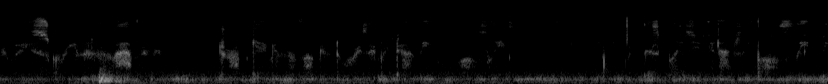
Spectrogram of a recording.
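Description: A man talking quietly, close to a whisper.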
